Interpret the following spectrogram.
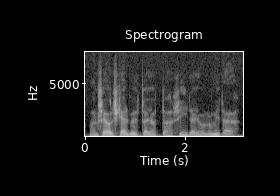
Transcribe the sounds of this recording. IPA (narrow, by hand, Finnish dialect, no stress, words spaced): ʋɑn se olʲ skelmyːtːæ jotːɑ siːd̥ ei d̥ulːu mid̥æː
